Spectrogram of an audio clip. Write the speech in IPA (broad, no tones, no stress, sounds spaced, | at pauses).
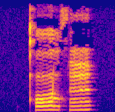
kʰ ɔ l x õ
